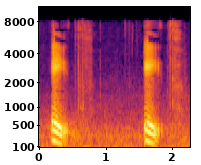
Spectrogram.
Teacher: the unvoiced TH where the tongue tip comes through the teeth.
